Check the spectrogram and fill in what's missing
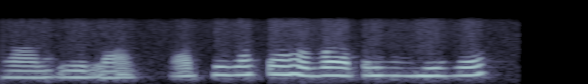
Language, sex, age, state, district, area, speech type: Assamese, female, 45-60, Assam, Majuli, rural, conversation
